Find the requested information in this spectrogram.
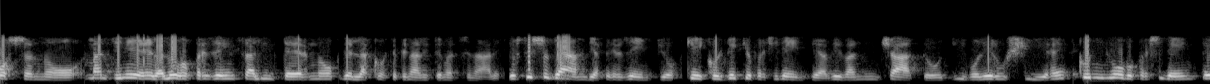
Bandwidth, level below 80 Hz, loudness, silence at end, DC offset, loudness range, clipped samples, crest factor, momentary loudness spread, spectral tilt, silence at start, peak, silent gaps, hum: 4.3 kHz; -76 dBFS; -21 LUFS; 0 s; under 0.1%; 4 LU; under 0.1%; 20 dB; 12 LU; -6 dB/octave; 0 s; -2 dBFS; none; none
